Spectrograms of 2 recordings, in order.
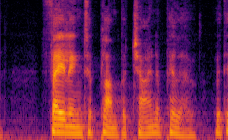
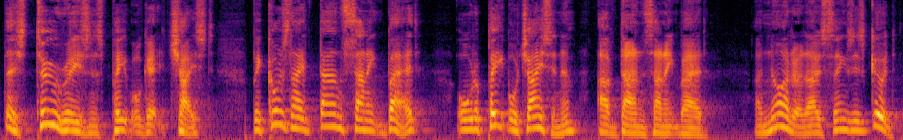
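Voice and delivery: raised, louder character voice; china man, opinionated; 5 semitones higher, 5 dB louder than usual. A narrator's reading. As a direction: lay out your reasoning emphatically. Man behind the door reasons.

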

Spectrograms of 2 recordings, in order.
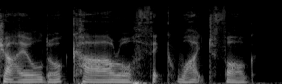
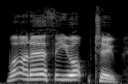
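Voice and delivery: loud, high, fast seagull cry; sudden cry; 9 semitones higher, 9 dB louder, faster than usual. Acted. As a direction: call out sharply like a gull. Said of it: "came a sudden cry".

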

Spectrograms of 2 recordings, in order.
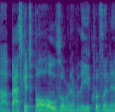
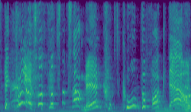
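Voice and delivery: high-pitched, half-laughing protest; slower than usual. Acted. Harper to upset Jayla after his joke, protesting. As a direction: fend someone off in a high, strained voice. Ghost fends off upset friend's apology.

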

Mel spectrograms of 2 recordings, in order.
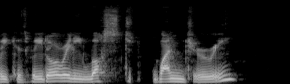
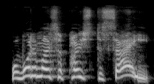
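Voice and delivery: much higher, squeaky mock-indignant protest. To Aaron in chambers, squeaky indignant protest. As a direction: pitch it way up, pleading innocence.

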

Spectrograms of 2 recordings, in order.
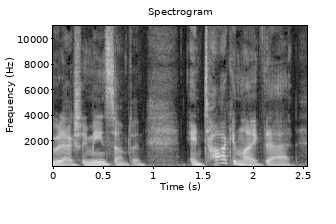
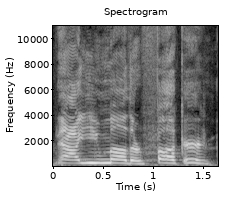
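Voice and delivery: hillbilly picking a fight; 12 semitones higher than usual. Retold or imitated. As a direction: ham up a hillbilly starting a brawl. Mocking a billy picking a fight.

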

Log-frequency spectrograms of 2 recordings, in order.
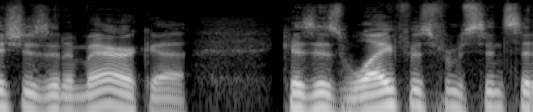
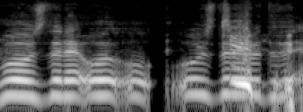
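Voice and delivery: higher, a bit louder put-on Italian accent; 10 semitones higher, 4 dB louder, faster than usual. Imitating the Italian guy at the party, higher, in an Italian accent. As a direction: ham up the Italian guy searching for a name. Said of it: "he was kind of talking like this".

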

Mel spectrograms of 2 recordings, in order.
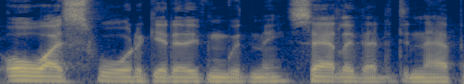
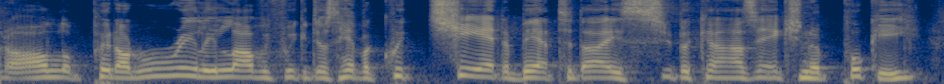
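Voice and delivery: high-pitched put-on New Zealand accent; prank-call as a chirpy Kiwi radio host; hammed-up, high Kiwi presenter voice; Kiwi radio announcer; 10 semitones higher than usual. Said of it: "this Kiwi radio announcer accent".

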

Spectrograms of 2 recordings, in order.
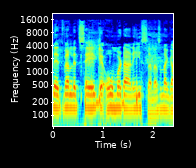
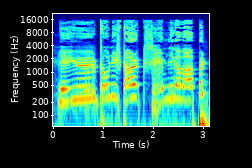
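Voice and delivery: villain voice; 9 semitones higher, slower than usual. Acted.

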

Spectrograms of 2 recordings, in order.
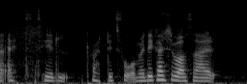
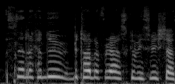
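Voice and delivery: put-on begging teenager; 8 semitones higher than usual. Tonåringar ber tanten betala.

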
